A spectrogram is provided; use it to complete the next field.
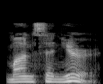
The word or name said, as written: monseigneur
